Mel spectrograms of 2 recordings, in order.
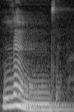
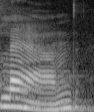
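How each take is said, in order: First: The syllable has a reduced, weak vowel. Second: The syllable has a full, open vowel. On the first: The speaker calls it right. "reduce the ending and say lind" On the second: The speaker calls it wrong. "It's not land"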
